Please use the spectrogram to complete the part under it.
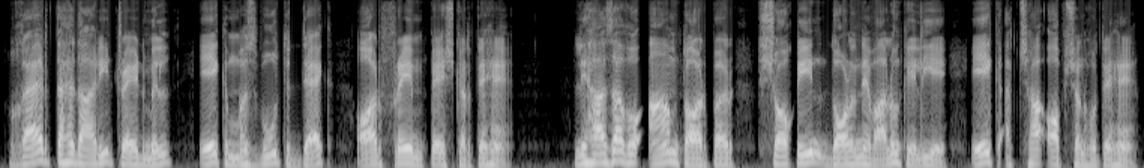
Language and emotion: Urdu, neutral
